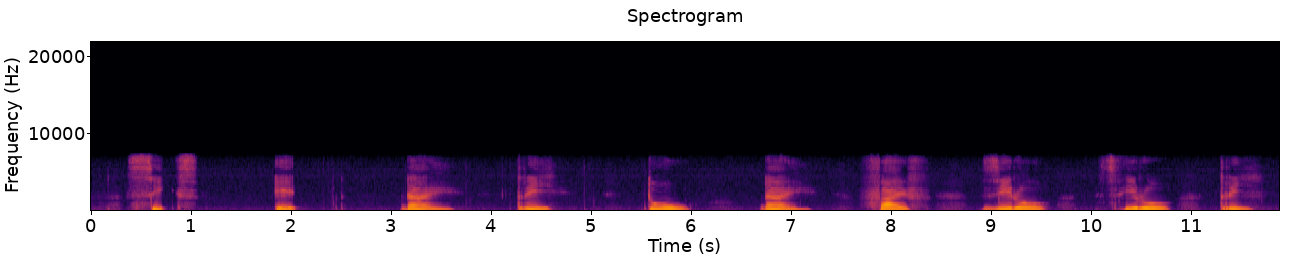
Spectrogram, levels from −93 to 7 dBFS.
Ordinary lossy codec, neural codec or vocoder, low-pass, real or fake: none; none; 7.2 kHz; real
